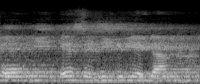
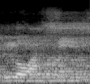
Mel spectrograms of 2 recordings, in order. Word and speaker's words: Loisy: Otro sacerdote, se escribe L-O-I-S-Y, Loisy se pronuncia en francés, Loisy, uno de los grandes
